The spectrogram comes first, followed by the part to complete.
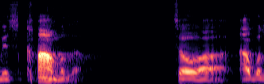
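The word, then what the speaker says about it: Kamala: to pronounce it is say comma you know like a comma in a s sentence and then just say comma her name is kamla so uh I would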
